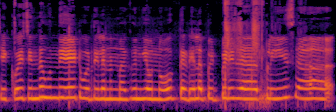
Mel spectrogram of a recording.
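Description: A woman's voice: very high-pitched, monotone, fast talker, darkish tone, slight background noise. A woman voicing a desperate mother who begs for her son in a cartoon. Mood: pleading. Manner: pleading, wailing.

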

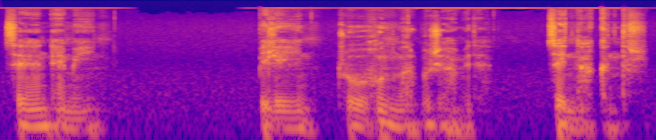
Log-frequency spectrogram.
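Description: Ottoman sultan for period drama: extremely low voice, measured, commanding yet gracious. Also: steady tone, a bit bright, slightly rough, exaggerated voice. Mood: gracious praise. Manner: measured, regal, terse.

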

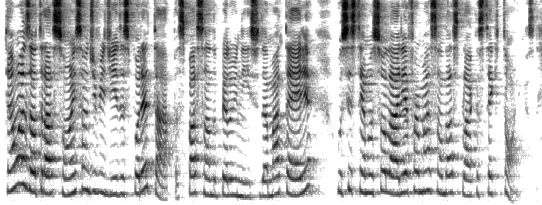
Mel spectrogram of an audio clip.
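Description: A woman's voice: high voice, brisk, fairly bright tone. A woman teaching a recorded lesson with a Brazilian Portuguese accent, patiently explaining step by step and drawing out words as she says them.

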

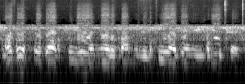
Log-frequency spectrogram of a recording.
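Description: A very old man in his eighties speaks with a Serbian accent in short, halting phrases as a ham radio operator. His gravelly voice sits fairly high and comes through a muffled shortwave signal with heavy static. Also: lively intonation. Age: 80s. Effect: shortwave radio transmission. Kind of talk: ham radio contact exchange.

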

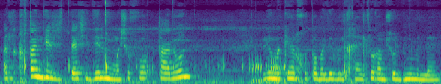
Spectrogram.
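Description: A woman's voice: on the high side, rapid-fire, noisy background. A young woman with a Moroccan Arabic accent, chatting to viewers in a casual, upbeat phone vlog. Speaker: vlogger.

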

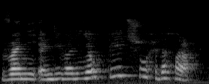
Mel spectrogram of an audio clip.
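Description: A young Moroccan woman chats through an unboxing, fairly high-voiced and a bit nasal from an allergy. She drifts easily between Arabic and French words. A faint hiss sits under her voice. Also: animated, racing. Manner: chatty, mixes in French words. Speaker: beauty vlogger. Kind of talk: casual unboxing chat.

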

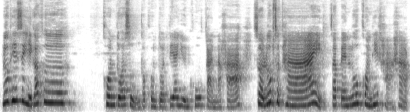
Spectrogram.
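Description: A woman teaching a phonics lesson to young children, speaking gently and coaxingly and drawing out her words. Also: high-pitched, animated, normal speed, a little hiss or hum.

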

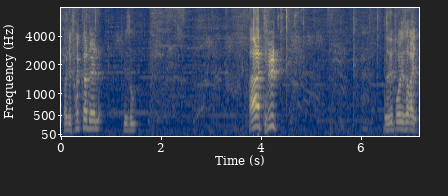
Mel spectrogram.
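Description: A man streaming a fighting game from home on a desk mic, swearing and shouting at the game while chatting with viewers. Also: on the high side, fairly even intonation, racing, soft background music. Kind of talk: live gameplay commentary. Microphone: desk microphone.

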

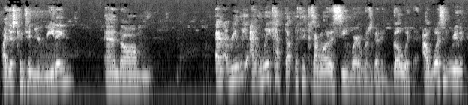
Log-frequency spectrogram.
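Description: Man, slightly high voice, hesitant, halting, casual podcast chat. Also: lively intonation, a little mellow, a little hiss or hum, poor audio. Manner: hesitant, halting, searches for words. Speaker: podcast co-host.

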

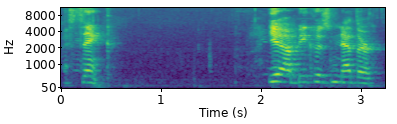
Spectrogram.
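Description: A woman's voice: a little high, steady tone, slow pace, sharp tone. A woman hosting a casual game commentary. She chats and exclaims as she plays and reads quest text aloud. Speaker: gaming channel host. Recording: echoey room with faint hiss.

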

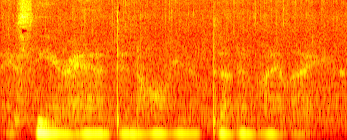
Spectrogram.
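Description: In a small room at home, a young woman hosting ASMR reads scripture and prays in a soft, breathy whisper, gentle and calming, pausing between phrases. Her voice is medium-pitched, with slight background noise and steady rain behind it.

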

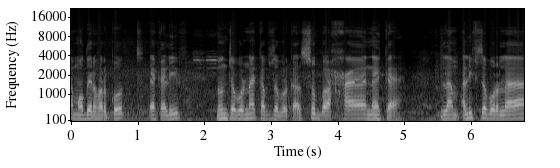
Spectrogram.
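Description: Man slowly spelling out Quran letters. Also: fairly high pitch. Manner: slow, methodical letter-by-letter drilling. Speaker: Quran reading teacher. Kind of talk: spelling out Arabic letters and vowel marks for learners.

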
